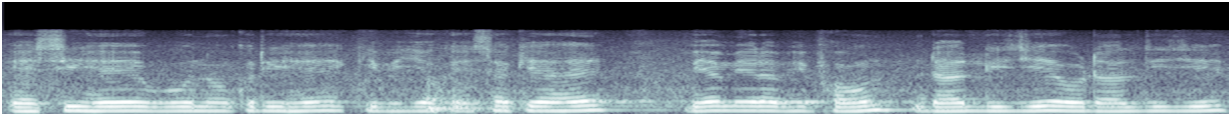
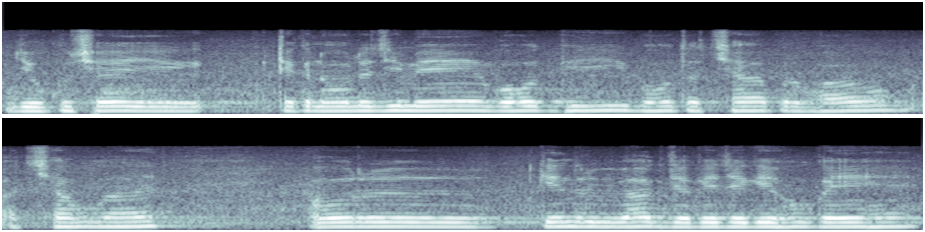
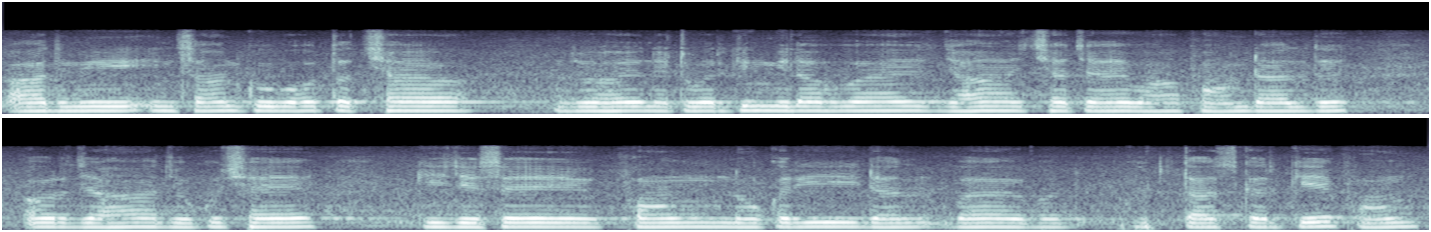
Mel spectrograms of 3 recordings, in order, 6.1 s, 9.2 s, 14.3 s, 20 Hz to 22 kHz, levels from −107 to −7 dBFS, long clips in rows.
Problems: constant background noise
